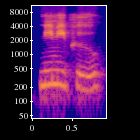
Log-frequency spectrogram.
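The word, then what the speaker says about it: Nimiipuu: Nimi Poo is how you say it.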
